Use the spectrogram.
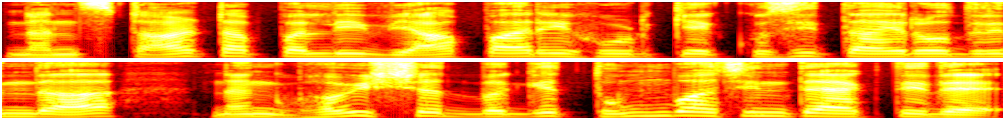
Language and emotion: Kannada, fearful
